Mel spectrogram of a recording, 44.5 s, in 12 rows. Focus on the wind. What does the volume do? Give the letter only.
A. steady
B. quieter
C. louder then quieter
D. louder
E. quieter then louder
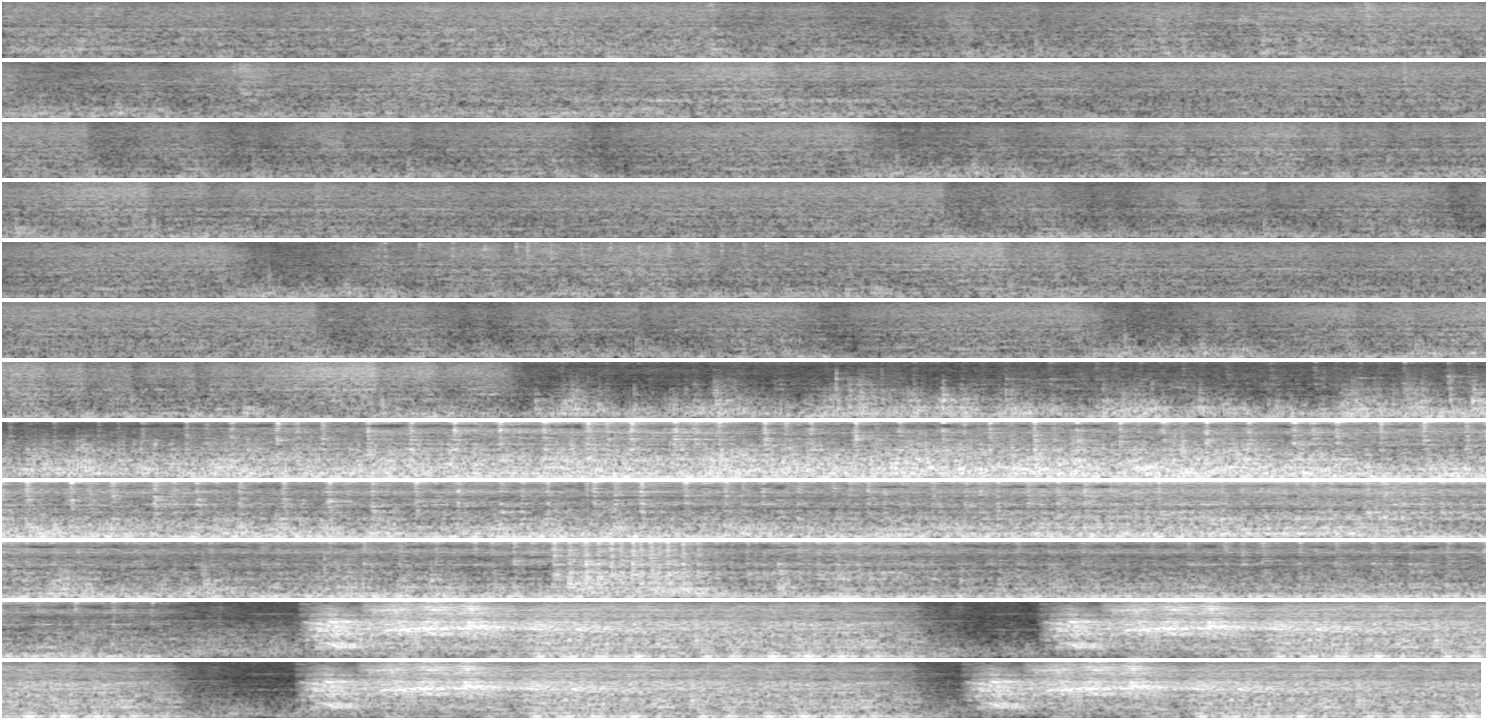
C.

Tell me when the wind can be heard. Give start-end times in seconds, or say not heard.
0.0-44.4.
